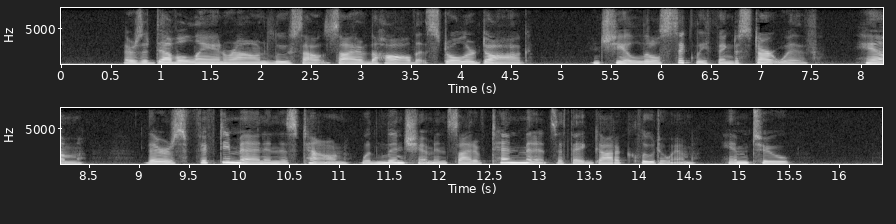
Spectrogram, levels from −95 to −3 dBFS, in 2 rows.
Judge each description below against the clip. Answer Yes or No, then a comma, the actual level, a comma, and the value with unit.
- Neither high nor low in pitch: Yes, medium, 175 Hz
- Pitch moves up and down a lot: No, average, 3.9 semitones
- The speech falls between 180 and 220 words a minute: Yes, average, 185 wpm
